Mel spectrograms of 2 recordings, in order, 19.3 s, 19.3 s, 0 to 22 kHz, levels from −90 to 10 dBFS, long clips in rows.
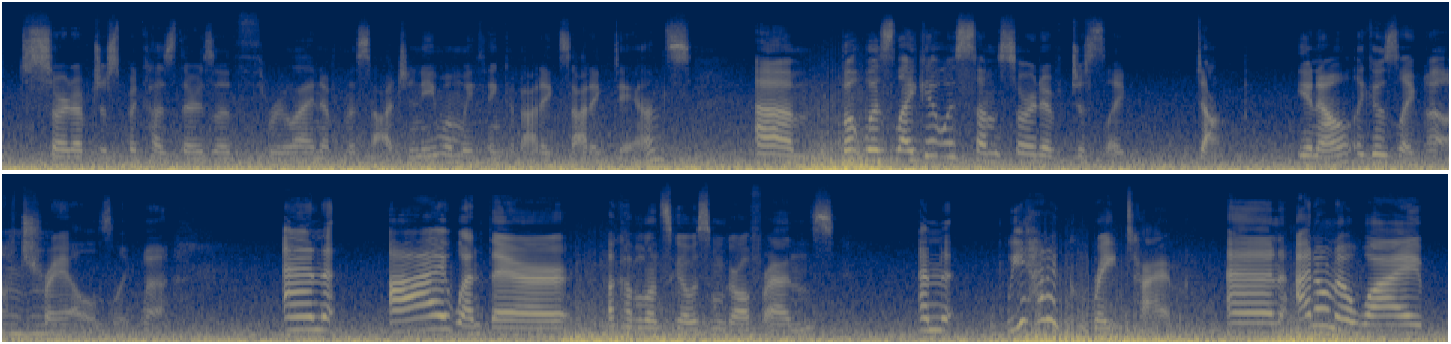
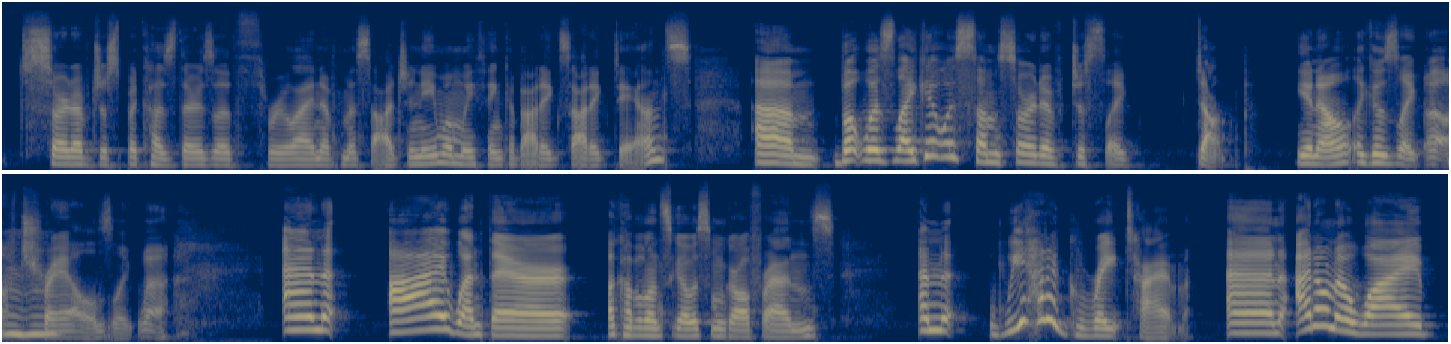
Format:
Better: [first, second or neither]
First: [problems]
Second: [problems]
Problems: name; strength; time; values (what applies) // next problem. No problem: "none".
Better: second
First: wind noise on the microphone; occasional gusts; 10 dB below the speech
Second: none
